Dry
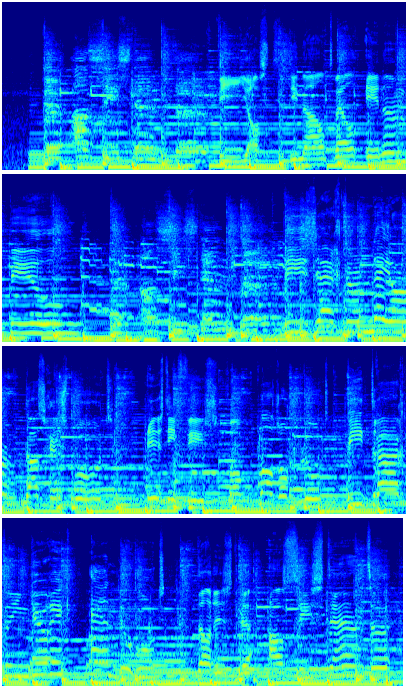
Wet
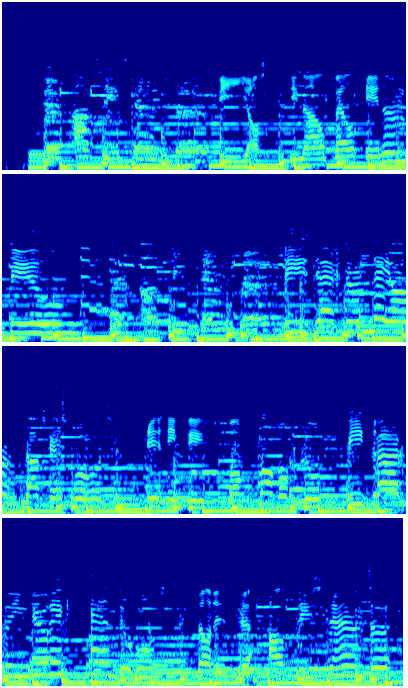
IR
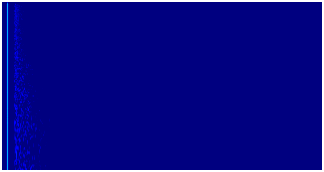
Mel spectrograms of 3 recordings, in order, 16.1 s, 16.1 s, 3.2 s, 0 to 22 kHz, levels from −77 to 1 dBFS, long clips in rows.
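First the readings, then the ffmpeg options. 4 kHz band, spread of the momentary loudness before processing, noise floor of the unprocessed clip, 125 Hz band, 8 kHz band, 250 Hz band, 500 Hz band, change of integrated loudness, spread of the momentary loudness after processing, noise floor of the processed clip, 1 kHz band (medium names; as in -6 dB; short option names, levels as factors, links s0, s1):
-8.0 dB, 2 LU, -36 dBFS, -1.5 dB, under -30 dB, -1.5 dB, -1.5 dB, -2.0 dB, 3 LU, -39 dBFS, -2.0 dB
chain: -af "adynamicsmooth=sensitivity=3.5:basefreq=3000,afftfilt=real='re*gte(hypot(re,im),0.0158)':imag='im*gte(hypot(re,im),0.0158)':win_size=1024:overlap=0.75,volume=0.841"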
